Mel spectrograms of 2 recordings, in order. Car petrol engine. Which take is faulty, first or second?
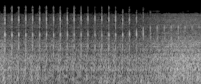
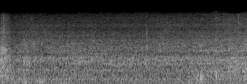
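first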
